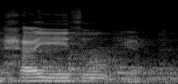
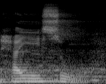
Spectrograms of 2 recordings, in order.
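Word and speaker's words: حيث: Tsa hati-hati dalam pelafalannya agar tidak terbaca dengan haisu tapi dia tsa.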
